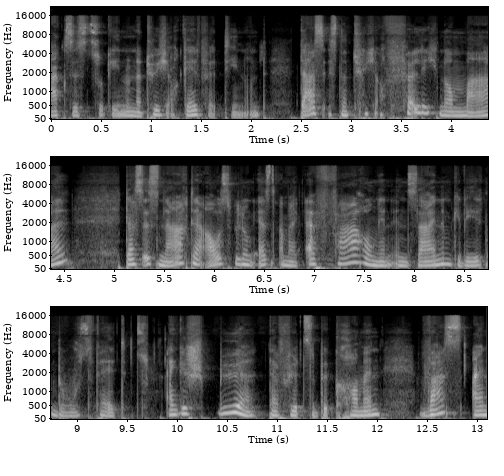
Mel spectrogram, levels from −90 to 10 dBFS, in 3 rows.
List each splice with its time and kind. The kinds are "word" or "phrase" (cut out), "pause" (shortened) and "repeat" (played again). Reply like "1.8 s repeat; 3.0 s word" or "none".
1.5 s word; 6.9 s word; 9.7 s word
